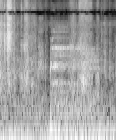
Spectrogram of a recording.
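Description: Soft rustle of the thin paper pages of a thick Sears, Roebuck catalog as a page is turned and laid flat, loudest at the very start and then faint.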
